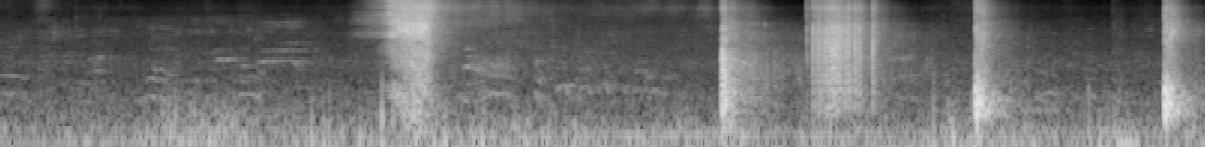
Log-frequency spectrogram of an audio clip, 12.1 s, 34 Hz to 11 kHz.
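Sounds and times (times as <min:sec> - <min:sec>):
firework rocket launching hiss: 0:03.5 - 0:09.0.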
